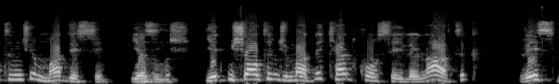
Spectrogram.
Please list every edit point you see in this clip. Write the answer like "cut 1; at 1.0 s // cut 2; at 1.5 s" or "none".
cut 1; at 2.0 s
